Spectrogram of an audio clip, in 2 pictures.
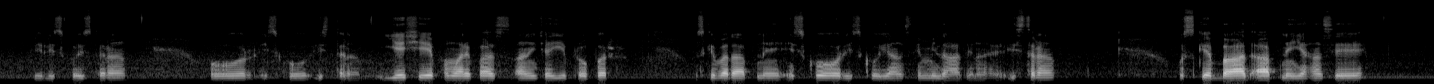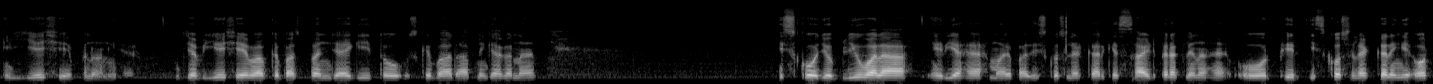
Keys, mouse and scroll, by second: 0.3 click, 1.9-3.5 drag, 4.6 space, 4.7 click, 5.1 space, 6.1 alt+scroll up 1, 7.1 click, 9.6 alt+scroll down 1, 10.0 space, 10.1 click, 10.9 space, 11.1 click, 11.4 space, 13.9-15.5 drag, 16.2 alt+scroll down 1, 16.7 click, 17.1 space, 17.6 alt+scroll down 1, 17.9 space, 17.9-19.5 drag, 20.3 click, 20.7 space, 20.8 click, 21.7 space, 21.8 click, 22.2 space, 22.8 click, 27.3 click.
